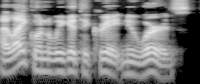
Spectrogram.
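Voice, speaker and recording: A man's voice: mid-range voice, normal speed, no echo, lo-fi sound. A man co-hosting a podcast, explaining things in a bookish way, partly read and partly conversational. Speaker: podcast co-host. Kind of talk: scripted reading and casual discussion.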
